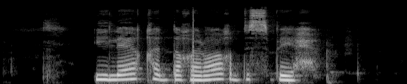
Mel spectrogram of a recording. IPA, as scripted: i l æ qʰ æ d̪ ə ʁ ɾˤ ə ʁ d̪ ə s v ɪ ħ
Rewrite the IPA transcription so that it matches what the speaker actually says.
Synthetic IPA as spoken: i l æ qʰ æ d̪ ə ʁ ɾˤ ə ʁ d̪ ə s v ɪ ħ

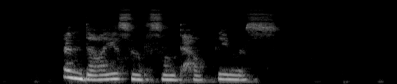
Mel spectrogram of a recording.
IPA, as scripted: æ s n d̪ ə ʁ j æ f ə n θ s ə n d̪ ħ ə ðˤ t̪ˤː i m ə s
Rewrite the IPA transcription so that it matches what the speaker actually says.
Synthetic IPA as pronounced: æ n d̪ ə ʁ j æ s ə n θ s ə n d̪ ħ ə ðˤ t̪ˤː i m ə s

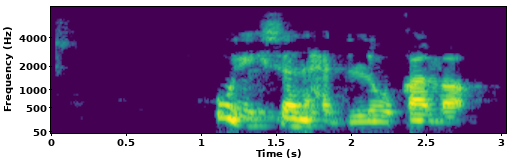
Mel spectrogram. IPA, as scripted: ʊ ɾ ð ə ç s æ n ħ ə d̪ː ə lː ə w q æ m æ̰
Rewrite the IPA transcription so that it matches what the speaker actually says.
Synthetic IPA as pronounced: ʊ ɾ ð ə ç s æ n ħ ə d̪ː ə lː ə w q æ m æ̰

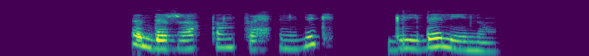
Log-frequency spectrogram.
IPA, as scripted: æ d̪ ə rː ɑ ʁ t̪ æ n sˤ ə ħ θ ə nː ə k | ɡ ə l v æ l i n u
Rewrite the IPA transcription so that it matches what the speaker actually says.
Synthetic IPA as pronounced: æ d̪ ə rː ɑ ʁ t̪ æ n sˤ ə ħ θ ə nː ə k | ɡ ə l b æ l i n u

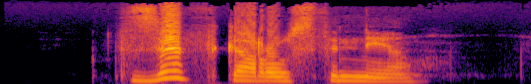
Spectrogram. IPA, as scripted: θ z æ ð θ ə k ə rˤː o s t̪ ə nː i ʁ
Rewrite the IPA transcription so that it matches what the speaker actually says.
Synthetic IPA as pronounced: θ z æ ð θ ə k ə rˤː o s t̪ ə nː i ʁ

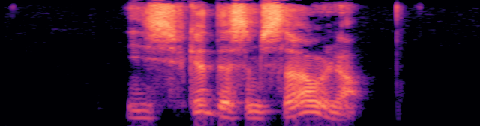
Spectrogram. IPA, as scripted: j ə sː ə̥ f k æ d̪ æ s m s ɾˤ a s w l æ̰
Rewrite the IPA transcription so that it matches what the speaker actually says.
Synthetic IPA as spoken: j ə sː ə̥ f k æ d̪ æ s m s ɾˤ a w l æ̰

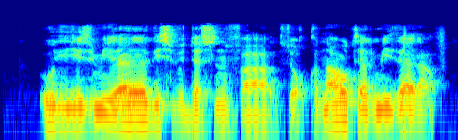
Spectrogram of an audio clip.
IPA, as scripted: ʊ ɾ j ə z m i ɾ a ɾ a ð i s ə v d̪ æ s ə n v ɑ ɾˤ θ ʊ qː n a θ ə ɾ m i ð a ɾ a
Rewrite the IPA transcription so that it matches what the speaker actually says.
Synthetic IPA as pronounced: ʊ ɾ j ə z m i ɾ a ɾ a ð i s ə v d̪ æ s ə n f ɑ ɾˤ θ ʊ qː n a θ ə ɾ m i ð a ɾ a

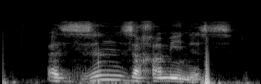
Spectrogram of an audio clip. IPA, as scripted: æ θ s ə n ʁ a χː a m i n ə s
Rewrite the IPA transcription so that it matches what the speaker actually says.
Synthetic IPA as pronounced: æ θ z ə n z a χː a m i n ə s

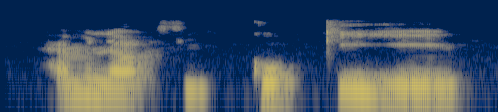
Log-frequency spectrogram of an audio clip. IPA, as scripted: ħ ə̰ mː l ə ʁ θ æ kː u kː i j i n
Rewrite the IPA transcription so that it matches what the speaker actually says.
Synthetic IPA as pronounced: ħ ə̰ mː l ə ʁ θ i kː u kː i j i n

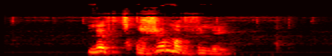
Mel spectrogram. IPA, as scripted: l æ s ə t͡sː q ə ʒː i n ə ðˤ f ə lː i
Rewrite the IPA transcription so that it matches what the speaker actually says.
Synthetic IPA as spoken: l æ θ ə t͡sː q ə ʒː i m ə ðˤ f ə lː i

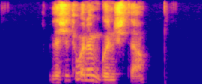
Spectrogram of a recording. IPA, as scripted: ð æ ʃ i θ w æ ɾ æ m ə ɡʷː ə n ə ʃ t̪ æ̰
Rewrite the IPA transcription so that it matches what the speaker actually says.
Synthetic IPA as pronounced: ð æ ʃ i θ w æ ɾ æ m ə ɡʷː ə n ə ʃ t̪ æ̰

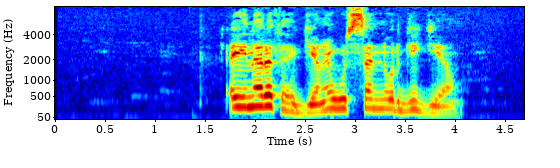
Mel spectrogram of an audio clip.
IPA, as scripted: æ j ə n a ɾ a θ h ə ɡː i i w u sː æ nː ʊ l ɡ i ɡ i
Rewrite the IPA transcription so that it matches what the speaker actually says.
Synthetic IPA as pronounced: æ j ə n a ɾ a θ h ə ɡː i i w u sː æ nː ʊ ɾ ɡ i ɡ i

